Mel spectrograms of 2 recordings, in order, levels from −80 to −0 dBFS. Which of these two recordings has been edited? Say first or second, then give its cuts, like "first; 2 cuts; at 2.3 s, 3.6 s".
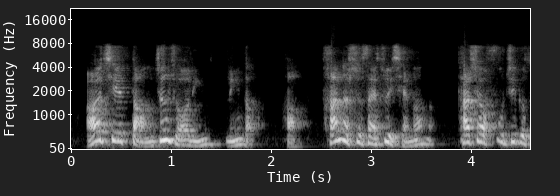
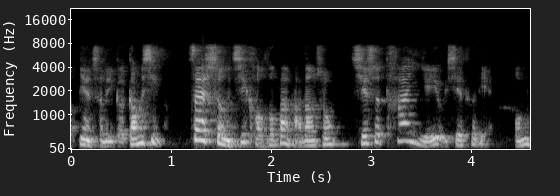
second; 1 cut; at 1.1 s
